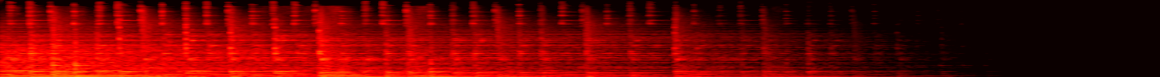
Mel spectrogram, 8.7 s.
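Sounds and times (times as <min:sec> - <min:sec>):
swamp music loop: 0:00.0 - 0:06.0.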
